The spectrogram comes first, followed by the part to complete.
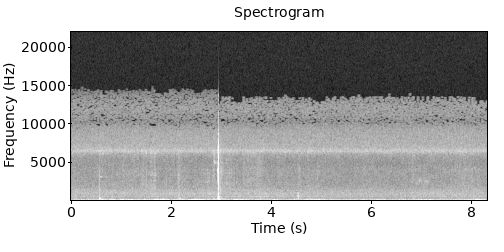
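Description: Saskatraz honeybees buzzing around an open hive, with a sharp click about three seconds in and a few lighter knocks as a wooden frame is worked loose and lifted out of the hive body.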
